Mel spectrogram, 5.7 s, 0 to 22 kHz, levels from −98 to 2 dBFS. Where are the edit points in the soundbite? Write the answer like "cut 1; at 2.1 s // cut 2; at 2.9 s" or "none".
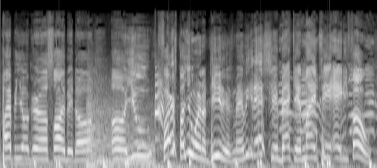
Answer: cut 1; at 2.3 s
